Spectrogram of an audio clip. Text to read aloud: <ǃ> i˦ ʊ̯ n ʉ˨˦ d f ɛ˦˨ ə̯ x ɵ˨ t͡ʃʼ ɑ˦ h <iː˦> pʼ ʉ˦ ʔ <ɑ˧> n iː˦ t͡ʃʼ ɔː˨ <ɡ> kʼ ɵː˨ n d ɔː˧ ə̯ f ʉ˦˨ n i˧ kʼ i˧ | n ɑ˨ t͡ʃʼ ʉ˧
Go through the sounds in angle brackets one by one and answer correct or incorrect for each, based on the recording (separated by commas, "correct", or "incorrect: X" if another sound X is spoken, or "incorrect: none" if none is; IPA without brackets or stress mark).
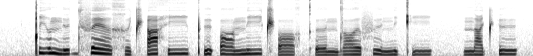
correct, correct, incorrect: ɔ˧, incorrect: x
